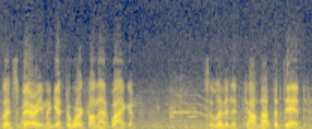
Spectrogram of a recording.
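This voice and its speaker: A man's voice: medium pitch, very animated, quick pace, pushed and bright. An actor playing a hard, practical, impatient wagon-train man with an American accent, speaking bluntly in an old Western. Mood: impatient, grim. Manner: blunt, pragmatic. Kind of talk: Western film acting. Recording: muffled, noisy old film soundtrack.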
